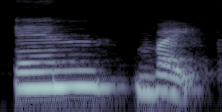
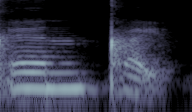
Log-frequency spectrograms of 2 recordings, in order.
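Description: First: "Invite" sounded out in two clear parts; syllable demo. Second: "Invite" clapped out in two beats, softer; syllable demo. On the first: Teacher clapping out syllables for the class. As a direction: clap out "Invite" in two beats. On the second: Teacher repeating the word for the class. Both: Shown as a demonstration. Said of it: "So we would clap it".

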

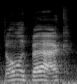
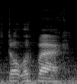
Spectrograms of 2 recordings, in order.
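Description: First: Louder, higher panicked plea; panicked shout. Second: Said in the usual way. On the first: Real, not acted. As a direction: shout it while fleeing.

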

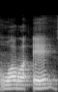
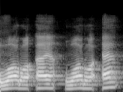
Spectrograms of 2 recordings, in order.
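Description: First: وَرَأَى ending in e, wara-e; blurred fatha, wrongly. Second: وَرَأَى ending in a clear open a; clear fatha. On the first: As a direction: slide the last a of وَرَأَى to eh. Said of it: "and not". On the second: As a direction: open the last a of وَرَأَى fully. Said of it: "Clear a". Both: Shown as a demonstration.

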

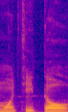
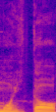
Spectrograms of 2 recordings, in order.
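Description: First: Mojito said mo-JEE-to with a hard j sound; wrong Thai reading. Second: Mojito said mo-HEE-to with an h sound; correct Spanish reading. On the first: Host demonstrating the common wrong reading: Mojito with a j. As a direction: read Mojito the way Thai people get it wrong, with a j. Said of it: "แต่จริงๆ อ่า มันอ่านว่า Mojito". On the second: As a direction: say Mojito properly, the j as an h. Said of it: "มันอ่านว่า Mojito ครับ". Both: Shown as a demonstration.

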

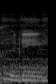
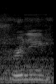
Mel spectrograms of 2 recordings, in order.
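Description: No difference in how they are said.

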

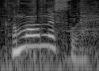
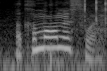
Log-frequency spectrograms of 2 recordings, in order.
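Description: First: Even higher, louder call to the dogs; repeated high dog call; higher coaxing call. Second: High coaxing call to the dogs; high sing-song dog call. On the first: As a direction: pitch it up further to urge them on. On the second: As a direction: lift it up to call them along. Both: Real, not acted.

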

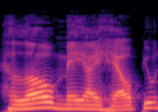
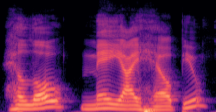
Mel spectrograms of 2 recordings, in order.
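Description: First: "Hello, may I help you?" echoed a bit slower; imitating the audio. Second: Slow, deliberate English practice read; slow careful reading. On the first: Teacher echoing the app audio to the student, slightly slowed. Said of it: "Olha só". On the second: Teacher modelling a slow read for the student, slow and careful. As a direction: read it out slowly, word by word. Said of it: "eu posso fazer a leitura". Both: Shown as a demonstration.

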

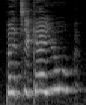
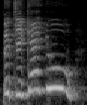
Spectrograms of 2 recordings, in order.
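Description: First: First call, much higher and slow. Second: Second call, even higher, louder and slow. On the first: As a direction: call his name across the rocks, high. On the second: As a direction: call his name again with more force. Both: Acted. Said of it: "cria-t-elle".

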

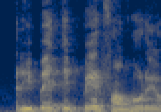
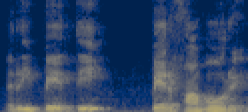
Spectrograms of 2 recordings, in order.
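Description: First: "ripeti per favore" drawn out word by word; slow teaching pace. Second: Said in the usual way. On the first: Shown as a demonstration. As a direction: say it slowly for students to repeat. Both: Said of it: "এর Italian কি হবে?".

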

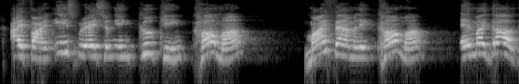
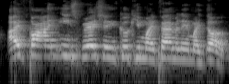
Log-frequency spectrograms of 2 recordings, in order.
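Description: First: "cooking", "my family" and "my dog" as separate items, loud, each with a pause; commas spoken and paused. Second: "I find inspiration in cooking my family and my dog" rushed with no breaks; run together fast. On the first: Preacher showing the congregation how commas fix the sentence. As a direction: break the list at every comma. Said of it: "let's use the comma". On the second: Preacher reading the comma-less sentence to the church, rushed. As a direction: rattle it off without a single pause. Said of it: "Without comma". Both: Shown as a demonstration.

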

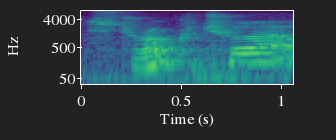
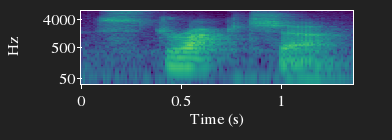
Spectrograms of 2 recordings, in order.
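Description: First: "Struktur" with an OO vowel in both syllables, starting s-t; wrong German-style U. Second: "Structure" slowly, first vowel an open A. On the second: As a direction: say "Structure" as "strak-cher". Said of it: "das U wird wie ein A". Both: Shown as a demonstration.

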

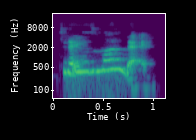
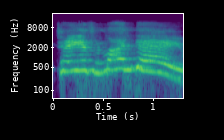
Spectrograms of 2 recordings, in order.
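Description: First: Said in the usual way. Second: "Today is Monday" lifted high and bright with excitement; excited high exclamation. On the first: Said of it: "would just say". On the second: Shown as a demonstration. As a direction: say it like it's big news. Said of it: "with an exclamation point".

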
